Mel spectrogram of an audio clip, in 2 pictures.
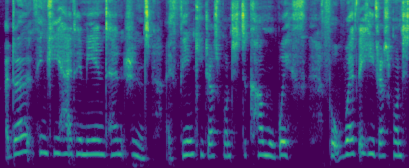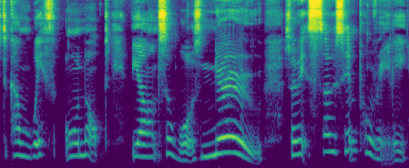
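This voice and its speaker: A woman with a quiet, soft voice, telling a personal story in a casual vlog with an earnest, pleading manner. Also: high voice, lively intonation, normal speed, hardly any pauses. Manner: earnest, pleading, sometimes drops to a whisper. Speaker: storytelling vlogger.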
